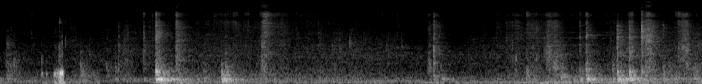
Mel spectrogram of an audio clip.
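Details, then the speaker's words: Car rolled slowly out of gear in the garage a few days after its first track day; irregular dry creaks from the rear, first suspected as the diff; loose rear wheel nuts. "in the rotation very inconsistently it makes that sort of creaking noise at first I thought it was the diff"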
